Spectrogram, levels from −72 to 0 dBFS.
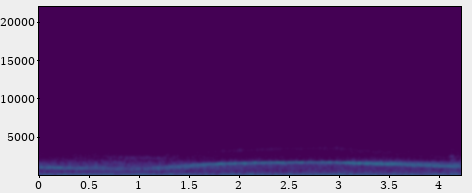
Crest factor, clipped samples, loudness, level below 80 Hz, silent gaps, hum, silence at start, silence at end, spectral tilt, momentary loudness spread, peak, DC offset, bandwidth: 14 dB; under 0.1%; -47 LUFS; -58 dBFS; none; none; 0 s; 0 s; -6.5 dB/octave; 5 LU; -34 dBFS; under 0.1%; 15.5 kHz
